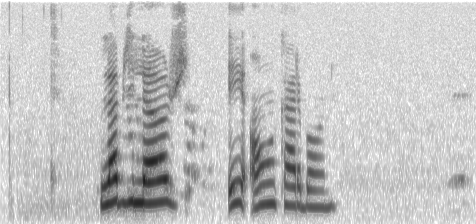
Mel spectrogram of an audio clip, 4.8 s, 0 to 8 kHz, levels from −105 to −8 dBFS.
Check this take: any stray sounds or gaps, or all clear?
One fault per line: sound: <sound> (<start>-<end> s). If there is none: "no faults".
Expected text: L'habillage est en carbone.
no faults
